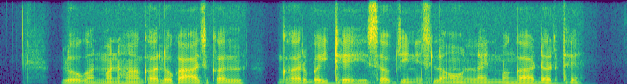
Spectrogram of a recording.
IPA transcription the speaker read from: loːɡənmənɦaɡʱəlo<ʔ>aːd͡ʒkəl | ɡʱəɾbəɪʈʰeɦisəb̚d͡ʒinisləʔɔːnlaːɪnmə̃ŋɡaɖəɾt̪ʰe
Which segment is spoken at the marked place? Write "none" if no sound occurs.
k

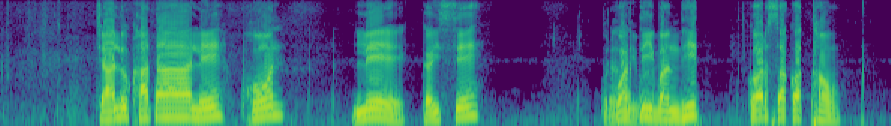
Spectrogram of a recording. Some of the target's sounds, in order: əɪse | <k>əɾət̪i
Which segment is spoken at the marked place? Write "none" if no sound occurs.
p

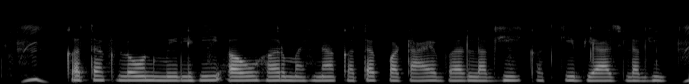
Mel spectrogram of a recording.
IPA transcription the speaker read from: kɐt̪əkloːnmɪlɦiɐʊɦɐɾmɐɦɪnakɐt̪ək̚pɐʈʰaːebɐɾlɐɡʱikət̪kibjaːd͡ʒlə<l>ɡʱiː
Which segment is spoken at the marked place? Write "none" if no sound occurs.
none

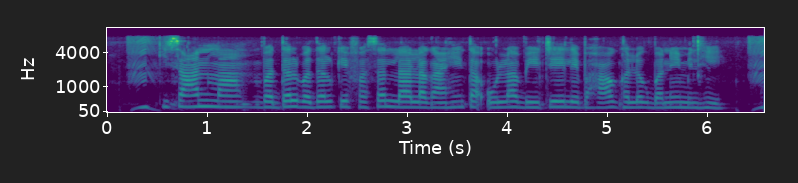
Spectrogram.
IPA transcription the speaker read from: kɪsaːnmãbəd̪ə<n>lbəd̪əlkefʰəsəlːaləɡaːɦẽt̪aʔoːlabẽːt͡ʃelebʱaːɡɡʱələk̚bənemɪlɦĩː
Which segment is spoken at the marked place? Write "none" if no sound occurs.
none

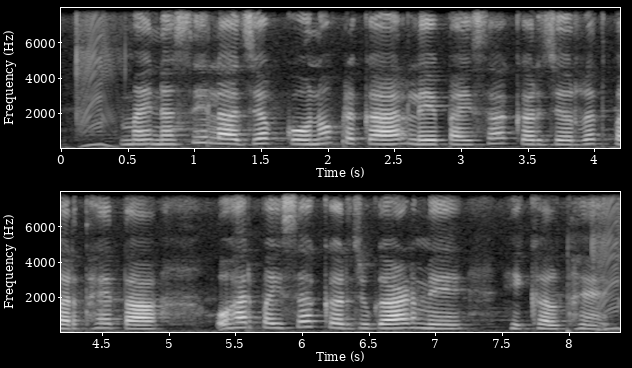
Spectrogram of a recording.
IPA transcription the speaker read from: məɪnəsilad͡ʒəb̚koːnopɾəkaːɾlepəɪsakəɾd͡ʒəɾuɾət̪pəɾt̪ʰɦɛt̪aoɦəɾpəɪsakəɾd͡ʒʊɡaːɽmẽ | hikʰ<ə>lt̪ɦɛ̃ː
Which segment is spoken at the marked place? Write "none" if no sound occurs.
ə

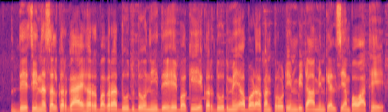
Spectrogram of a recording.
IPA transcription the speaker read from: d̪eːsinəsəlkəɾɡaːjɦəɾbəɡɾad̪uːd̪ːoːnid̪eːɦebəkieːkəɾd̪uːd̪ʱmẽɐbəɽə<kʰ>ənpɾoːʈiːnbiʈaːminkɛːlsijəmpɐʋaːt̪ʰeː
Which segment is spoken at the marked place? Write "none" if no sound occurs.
k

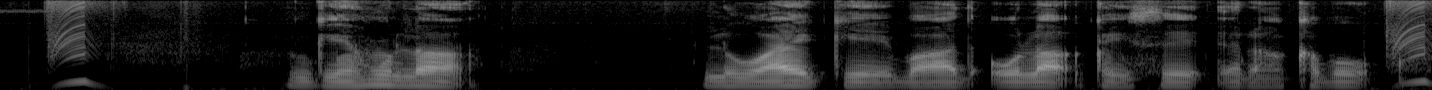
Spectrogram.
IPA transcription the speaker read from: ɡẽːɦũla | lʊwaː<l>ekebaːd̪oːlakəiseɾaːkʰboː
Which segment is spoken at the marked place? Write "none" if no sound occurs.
none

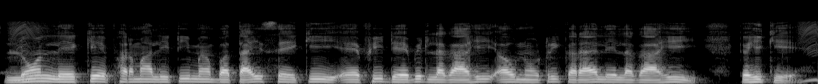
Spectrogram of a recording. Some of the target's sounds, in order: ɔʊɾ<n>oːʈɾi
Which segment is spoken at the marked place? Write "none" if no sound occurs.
n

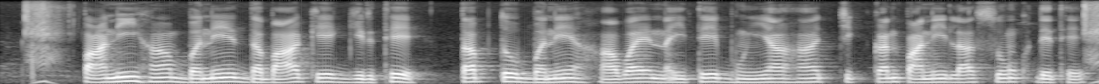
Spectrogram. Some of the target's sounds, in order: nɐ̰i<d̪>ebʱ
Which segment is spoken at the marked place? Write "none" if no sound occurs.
t̪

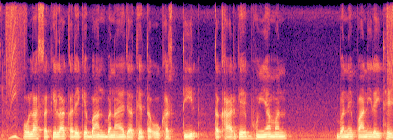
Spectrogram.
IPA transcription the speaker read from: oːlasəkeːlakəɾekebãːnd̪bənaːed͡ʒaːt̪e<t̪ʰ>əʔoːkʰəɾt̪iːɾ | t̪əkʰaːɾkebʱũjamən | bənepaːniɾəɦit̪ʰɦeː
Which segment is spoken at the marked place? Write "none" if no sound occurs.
t̪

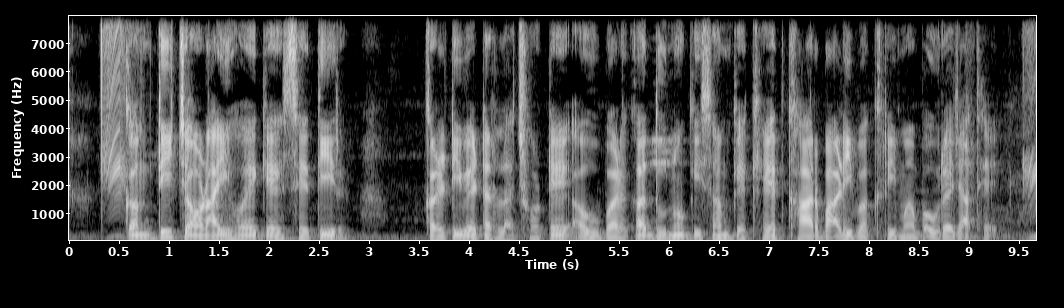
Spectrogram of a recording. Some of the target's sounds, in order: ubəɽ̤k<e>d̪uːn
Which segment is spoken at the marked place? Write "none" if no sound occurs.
a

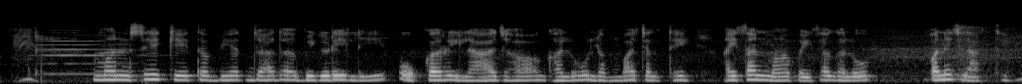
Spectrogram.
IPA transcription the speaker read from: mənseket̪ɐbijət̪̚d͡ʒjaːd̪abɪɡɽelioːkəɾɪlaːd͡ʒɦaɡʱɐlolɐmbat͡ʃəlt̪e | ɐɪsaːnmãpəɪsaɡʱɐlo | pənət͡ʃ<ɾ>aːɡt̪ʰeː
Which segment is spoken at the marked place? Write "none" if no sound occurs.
l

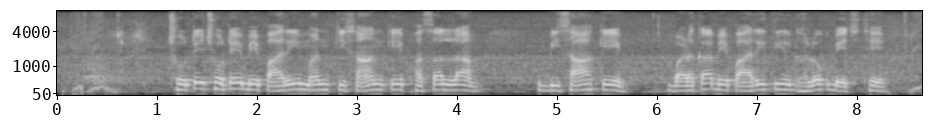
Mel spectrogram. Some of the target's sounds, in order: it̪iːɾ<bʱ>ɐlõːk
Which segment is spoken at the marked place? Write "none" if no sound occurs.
ɡʱ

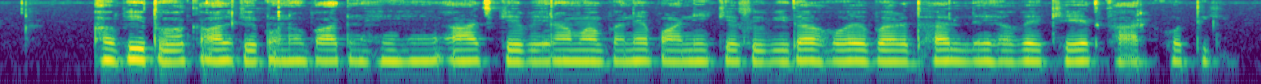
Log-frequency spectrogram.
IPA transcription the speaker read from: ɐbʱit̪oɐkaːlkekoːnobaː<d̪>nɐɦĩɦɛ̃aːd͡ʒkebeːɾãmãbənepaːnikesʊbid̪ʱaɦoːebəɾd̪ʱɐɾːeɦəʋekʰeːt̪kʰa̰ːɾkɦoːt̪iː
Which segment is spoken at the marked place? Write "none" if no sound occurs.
t̪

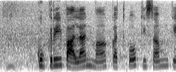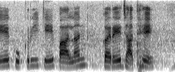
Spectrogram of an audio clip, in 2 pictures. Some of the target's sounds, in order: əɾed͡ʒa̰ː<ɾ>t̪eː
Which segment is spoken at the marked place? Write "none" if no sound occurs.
none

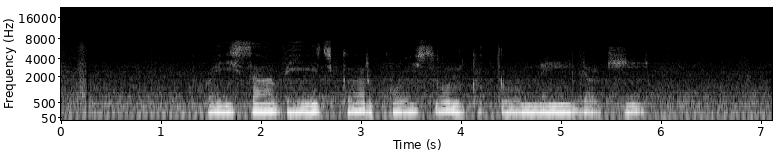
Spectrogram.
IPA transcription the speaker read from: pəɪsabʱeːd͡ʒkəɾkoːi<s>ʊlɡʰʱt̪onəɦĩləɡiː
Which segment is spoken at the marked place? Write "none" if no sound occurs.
s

